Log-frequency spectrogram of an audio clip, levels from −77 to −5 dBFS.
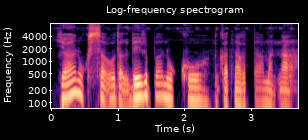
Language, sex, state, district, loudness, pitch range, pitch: Garo, male, Meghalaya, South Garo Hills, -18 LUFS, 105-135 Hz, 120 Hz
